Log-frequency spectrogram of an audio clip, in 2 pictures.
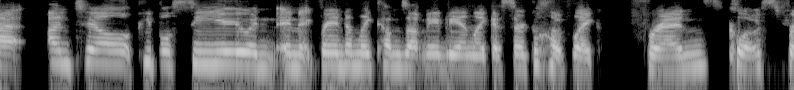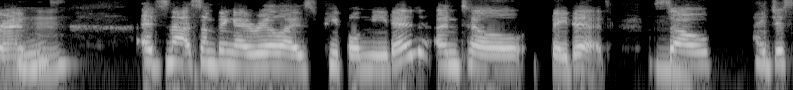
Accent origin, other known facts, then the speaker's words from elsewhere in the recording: Grand Rapids, Michigan, United States; I am from Grand Rapids, Michigan. And I was born and raised here, kind of moved around a lot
